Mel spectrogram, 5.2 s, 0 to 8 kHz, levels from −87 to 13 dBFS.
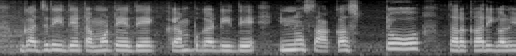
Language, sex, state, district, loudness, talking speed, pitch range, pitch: Kannada, female, Karnataka, Koppal, -13 LUFS, 125 wpm, 210-230 Hz, 220 Hz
